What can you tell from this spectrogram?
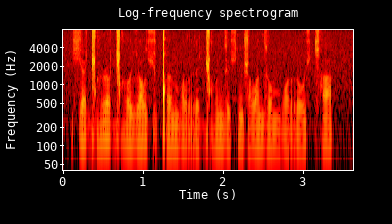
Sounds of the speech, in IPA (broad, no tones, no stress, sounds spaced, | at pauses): ç ɛː ɡ͡ǁ œ ɭ ɤː ɡ͡ǁ ɤː ʎ œ lˠ ç ʏ ǃ œ m b ɤ lˠ r i ɡ͡ǁ o n d ʏː ç n d͡ʒ ɛ lˠ i n z oː m b ɔ r oː ç cʰ a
